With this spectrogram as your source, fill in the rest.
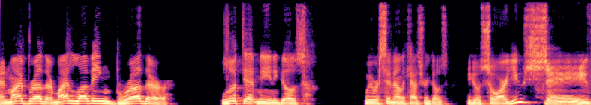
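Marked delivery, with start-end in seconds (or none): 6.5-7.9 play-acted slow, taunting, teasing, mocking delivery. Retelling what an older brother asked on the couch, imitating a mocking tone. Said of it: "he did it mockingly".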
